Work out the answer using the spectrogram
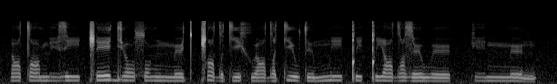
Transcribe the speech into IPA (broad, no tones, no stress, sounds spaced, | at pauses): ɨ tˤ e m e̤ z iː ǁ e dʲ uː sˤ u ŋ mː øː tʲ ǁ ə dˤ e tʲ e x uː dˤ e tʲ ɨ w t ɨ mː iː ǃ i ǃ iː dˤ i z ø w øː kː e̤ mː ø ŋ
